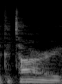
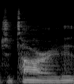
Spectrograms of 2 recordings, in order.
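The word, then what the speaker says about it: Chitauri: um reptilian race to Qatari or um chitari there's different ways to pronounce that um I think I even seen it with a k chakari or something like this but these weren't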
